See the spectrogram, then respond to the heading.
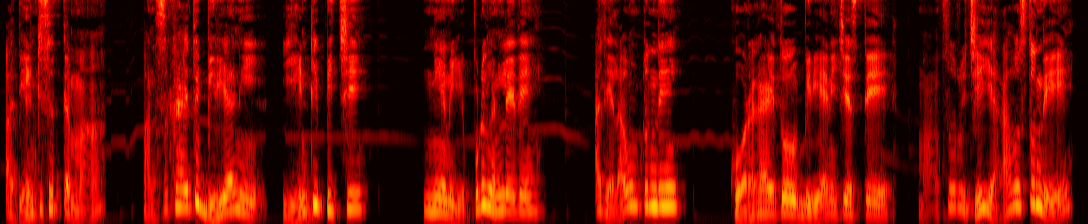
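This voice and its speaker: A man voicing a poor, humble village laborer in an animated story, earnest and expressive. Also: fairly high pitch, moderate pace, long pauses, soft background music. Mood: surprised. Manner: expressive, pleading. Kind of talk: cartoon storybook voice acting.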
